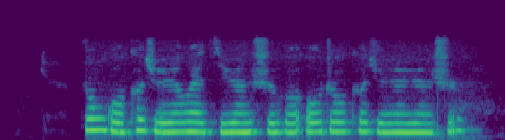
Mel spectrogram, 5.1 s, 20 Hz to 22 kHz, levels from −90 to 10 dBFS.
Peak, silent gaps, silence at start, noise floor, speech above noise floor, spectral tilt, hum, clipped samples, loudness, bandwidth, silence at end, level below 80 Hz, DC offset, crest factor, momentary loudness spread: -8 dBFS; none; 0.85 s; -72 dBFS; 54 dB; -7 dB/octave; none; under 0.1%; -19 LUFS; 7 kHz; 0.4 s; -64 dBFS; under 0.1%; 12 dB; 6 LU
